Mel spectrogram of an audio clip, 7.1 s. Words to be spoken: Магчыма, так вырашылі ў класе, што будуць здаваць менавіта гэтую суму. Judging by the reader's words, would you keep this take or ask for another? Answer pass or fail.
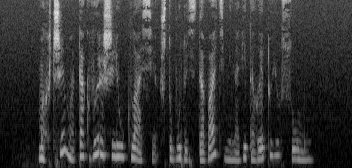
pass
